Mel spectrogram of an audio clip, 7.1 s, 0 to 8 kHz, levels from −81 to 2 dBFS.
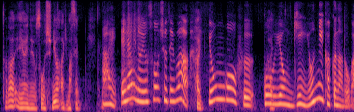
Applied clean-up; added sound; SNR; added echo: neural separator model SepFormer DNS4.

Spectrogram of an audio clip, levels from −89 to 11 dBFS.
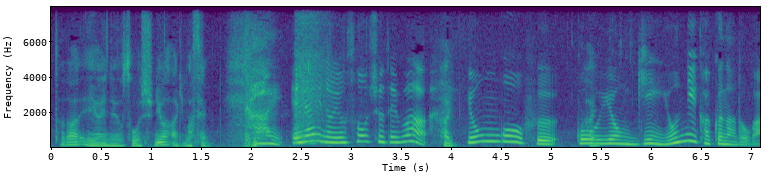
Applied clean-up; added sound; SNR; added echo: none; Snare drum; 12 dB; none.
